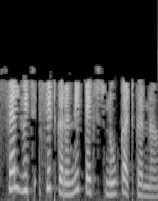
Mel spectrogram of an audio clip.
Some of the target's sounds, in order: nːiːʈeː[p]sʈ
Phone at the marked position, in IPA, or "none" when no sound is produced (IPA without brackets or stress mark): k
